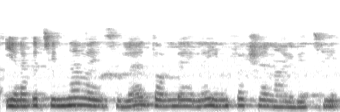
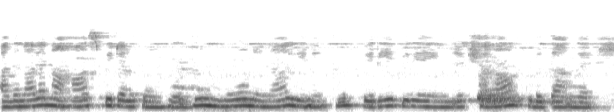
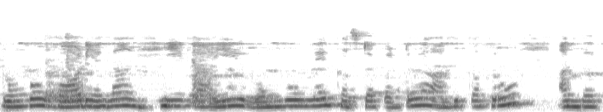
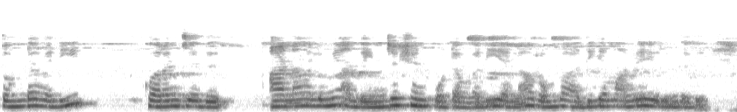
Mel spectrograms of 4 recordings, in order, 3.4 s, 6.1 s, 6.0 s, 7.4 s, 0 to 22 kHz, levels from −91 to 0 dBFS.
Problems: low volume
